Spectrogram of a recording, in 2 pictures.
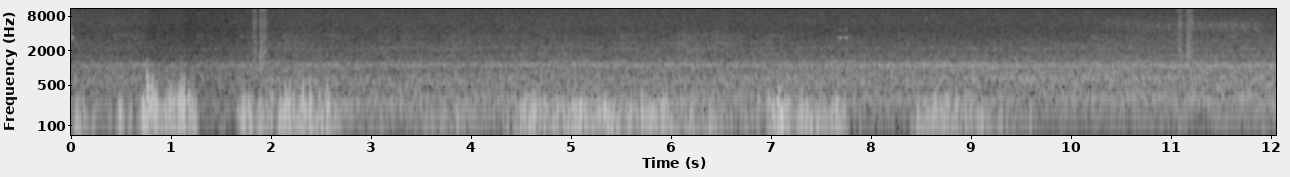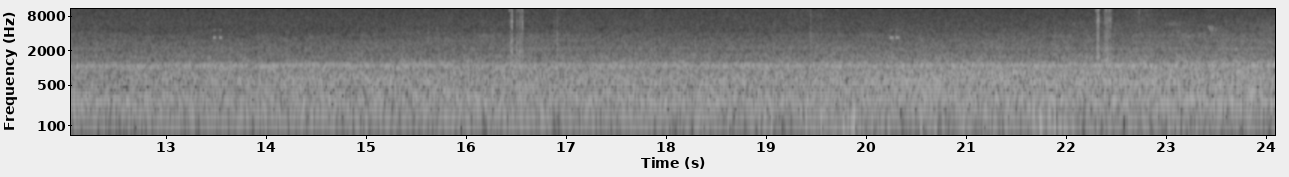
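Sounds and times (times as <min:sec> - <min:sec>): distant diesel locomotive rumble: 0:00.0 - 0:24.0.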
